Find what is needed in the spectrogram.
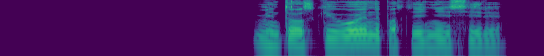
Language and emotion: Russian, neutral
